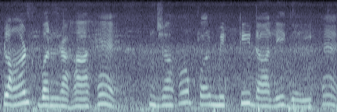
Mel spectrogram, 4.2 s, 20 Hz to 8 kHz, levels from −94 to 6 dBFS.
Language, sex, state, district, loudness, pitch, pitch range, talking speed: Hindi, female, Punjab, Fazilka, -17 LUFS, 220 Hz, 200-240 Hz, 140 wpm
